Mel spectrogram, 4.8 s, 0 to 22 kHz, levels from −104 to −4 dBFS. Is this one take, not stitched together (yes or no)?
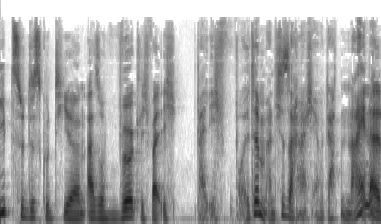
yes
